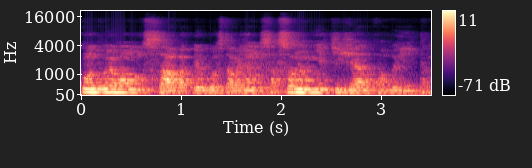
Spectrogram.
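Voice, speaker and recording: Noticeable background noise and audible room echo fill the recording. Through it, a man speaks at a moderate pace. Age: 30s. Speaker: youtuber. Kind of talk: personal testimony.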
